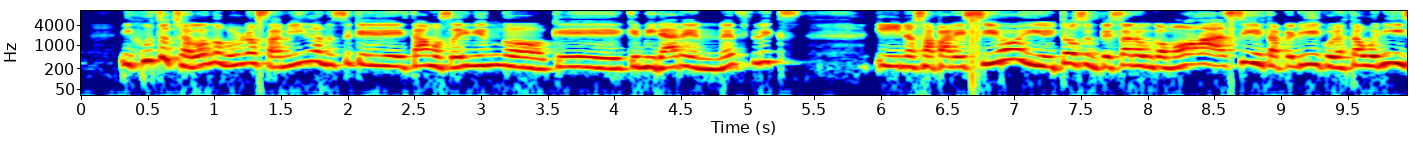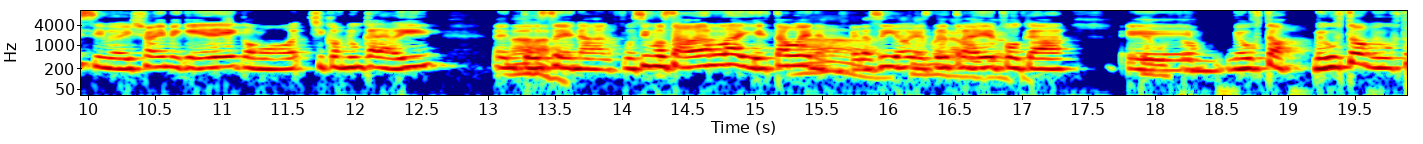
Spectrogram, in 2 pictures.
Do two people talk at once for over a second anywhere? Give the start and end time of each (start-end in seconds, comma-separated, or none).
15.2-17.1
